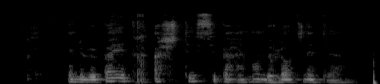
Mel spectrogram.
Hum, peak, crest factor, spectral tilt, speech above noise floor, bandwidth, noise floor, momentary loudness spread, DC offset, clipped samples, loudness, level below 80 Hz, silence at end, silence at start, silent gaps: none; -26 dBFS; 18 dB; -3.5 dB/octave; 21 dB; 11.5 kHz; -64 dBFS; 17 LU; under 0.1%; under 0.1%; -42 LUFS; -62 dBFS; 0 s; 0.2 s; none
